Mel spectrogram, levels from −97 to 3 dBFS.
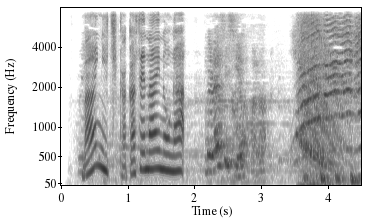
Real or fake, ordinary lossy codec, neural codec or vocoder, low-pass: real; none; none; 7.2 kHz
